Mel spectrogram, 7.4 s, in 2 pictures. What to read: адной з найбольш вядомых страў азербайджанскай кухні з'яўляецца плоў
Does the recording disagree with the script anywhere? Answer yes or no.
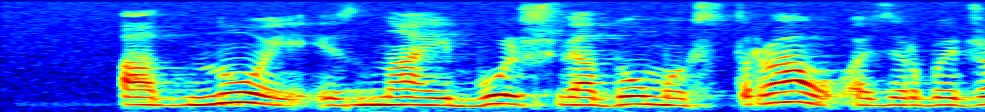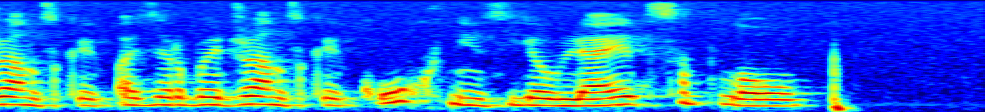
yes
